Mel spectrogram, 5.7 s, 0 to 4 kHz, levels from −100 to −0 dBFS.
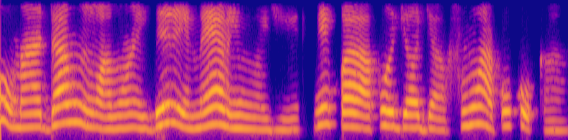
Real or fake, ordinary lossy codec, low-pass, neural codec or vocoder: fake; none; 3.6 kHz; codec, 16 kHz, 1 kbps, X-Codec, HuBERT features, trained on general audio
